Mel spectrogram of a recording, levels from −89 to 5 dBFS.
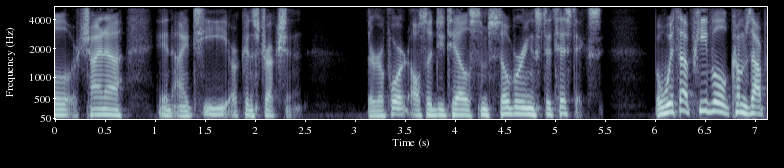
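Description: Speech, with no audible faults.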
